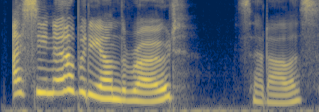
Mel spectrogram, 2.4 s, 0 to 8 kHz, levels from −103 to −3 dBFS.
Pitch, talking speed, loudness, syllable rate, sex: 275 Hz, 200 wpm, -17 LUFS, 6.4 syllables/s, female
